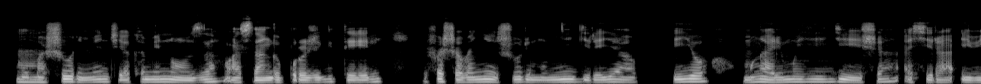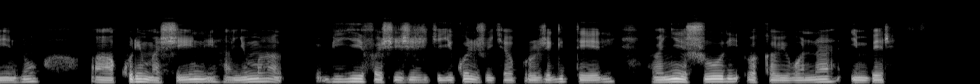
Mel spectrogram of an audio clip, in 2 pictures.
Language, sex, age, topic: Kinyarwanda, male, 18-24, education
